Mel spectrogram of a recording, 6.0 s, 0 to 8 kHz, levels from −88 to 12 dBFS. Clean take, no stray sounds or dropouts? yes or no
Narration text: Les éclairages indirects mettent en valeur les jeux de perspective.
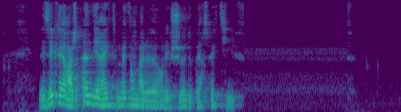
yes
